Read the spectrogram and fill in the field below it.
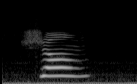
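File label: "sheng", Mandarin Chinese, fourth tone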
